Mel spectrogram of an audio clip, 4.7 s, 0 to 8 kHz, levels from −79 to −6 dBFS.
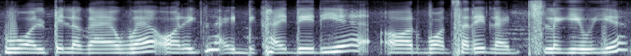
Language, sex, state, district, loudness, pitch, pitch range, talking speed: Hindi, female, Maharashtra, Mumbai Suburban, -12 LUFS, 205 Hz, 195-210 Hz, 240 wpm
